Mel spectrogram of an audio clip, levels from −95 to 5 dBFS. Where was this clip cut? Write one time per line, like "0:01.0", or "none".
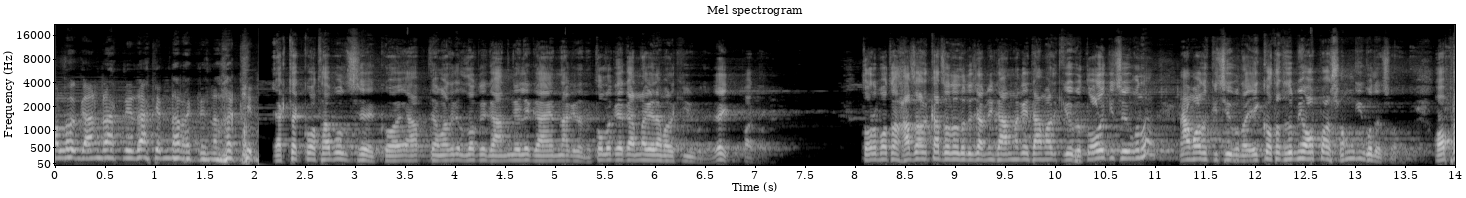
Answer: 0:02.1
